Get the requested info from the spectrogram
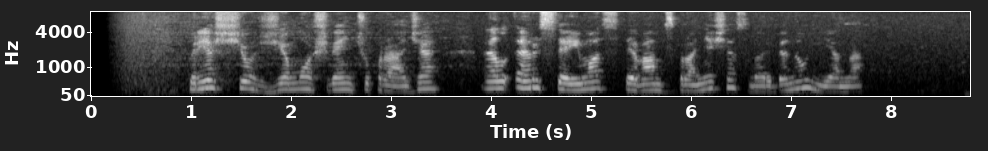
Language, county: Lithuanian, Klaipėda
